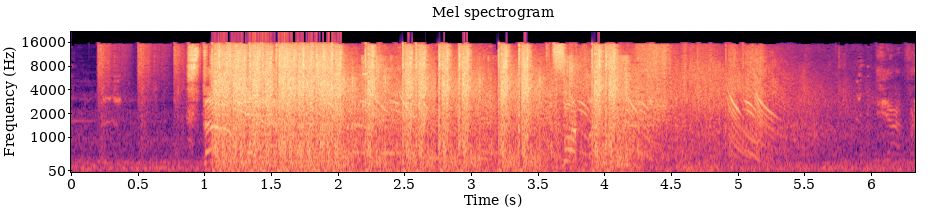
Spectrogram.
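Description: An assault rifle fires in rapid bursts.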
